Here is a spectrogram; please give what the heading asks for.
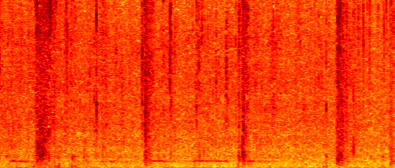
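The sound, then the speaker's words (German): Heavy rain on a hike in the Black Forest, a steady, dense hiss with a few brief, louder bursts scattered through it. “Leider regnet es momentan noch ziemlich heftig, aber laut Vorhersage soll das später besser werden.”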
